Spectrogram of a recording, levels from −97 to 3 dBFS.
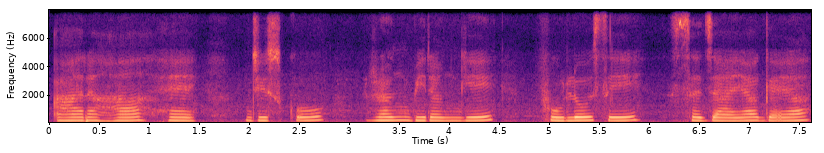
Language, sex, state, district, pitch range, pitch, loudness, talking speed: Hindi, male, Chhattisgarh, Raipur, 220-230 Hz, 225 Hz, -16 LUFS, 80 wpm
